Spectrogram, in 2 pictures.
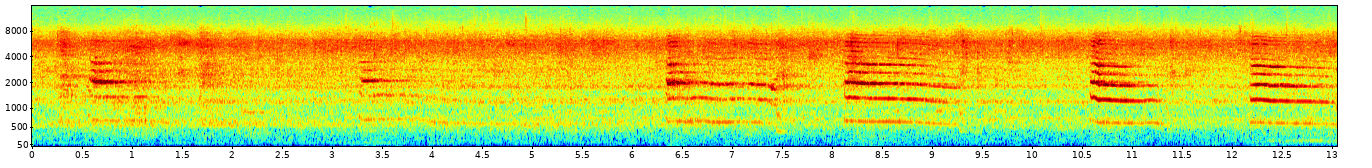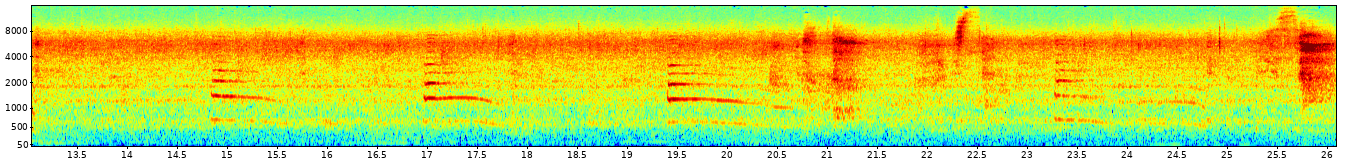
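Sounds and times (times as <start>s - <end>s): cat meowing: 10.6s - 11.4s, 12.2s - 13.2s, 14.8s - 15.6s, 16.9s - 17.9s, 19.4s - 20.7s, 23.2s - 24.9s.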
